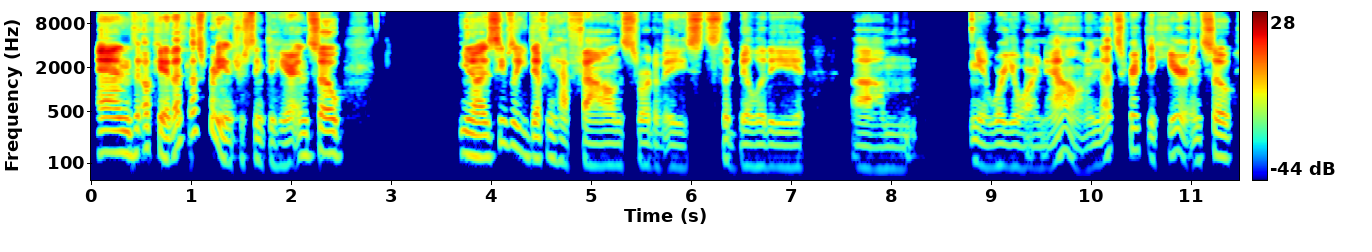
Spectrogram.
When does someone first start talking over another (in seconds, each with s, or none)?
none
